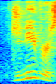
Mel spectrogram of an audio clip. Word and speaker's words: Genever: And there's some discussion of how it's pronounced. Genever, Genever. Genever sounds right. – I've been correcting people all day long on this. And it's only because I went to this little class that I know how to pronounce it. Because it doesn't look like Genever.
